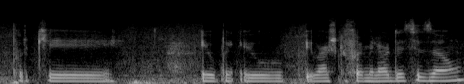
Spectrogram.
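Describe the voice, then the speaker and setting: Over noticeable background noise, a woman talks very slowly in a very deep, low voice with fairly even intonation. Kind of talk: personal statement in a voice message. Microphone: phone near.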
